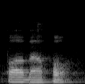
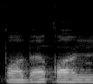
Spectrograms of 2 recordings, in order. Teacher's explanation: آخر میں دو زبر ہے تو وقف میں الف پڑھا جائے گا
